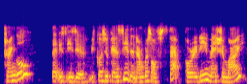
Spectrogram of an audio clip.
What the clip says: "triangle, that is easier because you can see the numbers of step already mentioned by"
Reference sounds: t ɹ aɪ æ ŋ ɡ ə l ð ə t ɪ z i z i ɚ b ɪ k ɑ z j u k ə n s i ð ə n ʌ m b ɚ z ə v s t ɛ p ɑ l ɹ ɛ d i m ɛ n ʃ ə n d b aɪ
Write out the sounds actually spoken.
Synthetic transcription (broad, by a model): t ɹ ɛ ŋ ɡ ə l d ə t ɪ s i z i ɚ b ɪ k ɑ s j u k ə n s i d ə n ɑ m b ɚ s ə f s t ɛ p ɑ l ɹ ɛ d i m ɛ n ʃ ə n b aɪ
